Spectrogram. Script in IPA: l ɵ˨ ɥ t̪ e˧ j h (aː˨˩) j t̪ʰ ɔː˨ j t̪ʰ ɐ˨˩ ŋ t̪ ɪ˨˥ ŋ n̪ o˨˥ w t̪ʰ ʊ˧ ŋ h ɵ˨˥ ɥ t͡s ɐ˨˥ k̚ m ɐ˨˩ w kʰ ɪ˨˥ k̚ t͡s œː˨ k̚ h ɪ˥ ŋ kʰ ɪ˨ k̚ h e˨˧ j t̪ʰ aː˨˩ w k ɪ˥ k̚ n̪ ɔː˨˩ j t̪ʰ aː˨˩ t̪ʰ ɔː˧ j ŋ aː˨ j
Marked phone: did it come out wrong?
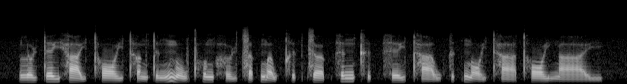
no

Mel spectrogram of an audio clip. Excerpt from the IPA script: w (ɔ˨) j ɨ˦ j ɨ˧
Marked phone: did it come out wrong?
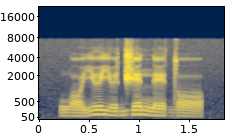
no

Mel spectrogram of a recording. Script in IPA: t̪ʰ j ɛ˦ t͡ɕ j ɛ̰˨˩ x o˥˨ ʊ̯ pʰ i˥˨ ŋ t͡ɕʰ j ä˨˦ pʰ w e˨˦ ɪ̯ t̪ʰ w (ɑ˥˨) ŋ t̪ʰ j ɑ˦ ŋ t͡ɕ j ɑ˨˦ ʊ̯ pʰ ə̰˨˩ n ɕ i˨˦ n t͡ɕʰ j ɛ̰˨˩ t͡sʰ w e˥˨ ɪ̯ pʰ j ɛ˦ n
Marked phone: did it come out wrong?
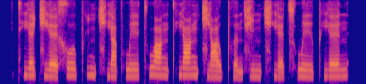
no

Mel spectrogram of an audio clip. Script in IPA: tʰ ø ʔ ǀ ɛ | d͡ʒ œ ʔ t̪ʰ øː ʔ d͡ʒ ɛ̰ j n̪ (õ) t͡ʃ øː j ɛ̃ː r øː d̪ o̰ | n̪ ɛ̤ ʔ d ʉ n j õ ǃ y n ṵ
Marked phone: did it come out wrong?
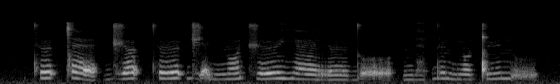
no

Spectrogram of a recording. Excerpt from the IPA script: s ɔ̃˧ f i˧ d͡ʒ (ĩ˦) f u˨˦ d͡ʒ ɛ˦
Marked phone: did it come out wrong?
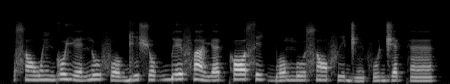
yes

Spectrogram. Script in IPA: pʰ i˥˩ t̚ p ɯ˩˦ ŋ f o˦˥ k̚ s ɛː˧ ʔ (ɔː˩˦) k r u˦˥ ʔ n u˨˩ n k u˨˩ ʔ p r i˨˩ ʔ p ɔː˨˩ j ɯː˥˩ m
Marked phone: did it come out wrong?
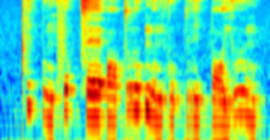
yes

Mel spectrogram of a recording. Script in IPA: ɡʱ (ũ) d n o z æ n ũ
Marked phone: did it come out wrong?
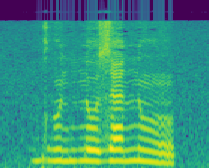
no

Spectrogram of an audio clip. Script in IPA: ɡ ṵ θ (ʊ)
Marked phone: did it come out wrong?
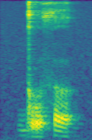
no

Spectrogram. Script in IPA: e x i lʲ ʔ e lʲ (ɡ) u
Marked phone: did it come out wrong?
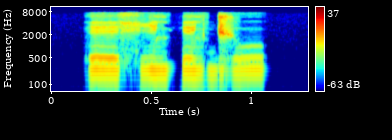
yes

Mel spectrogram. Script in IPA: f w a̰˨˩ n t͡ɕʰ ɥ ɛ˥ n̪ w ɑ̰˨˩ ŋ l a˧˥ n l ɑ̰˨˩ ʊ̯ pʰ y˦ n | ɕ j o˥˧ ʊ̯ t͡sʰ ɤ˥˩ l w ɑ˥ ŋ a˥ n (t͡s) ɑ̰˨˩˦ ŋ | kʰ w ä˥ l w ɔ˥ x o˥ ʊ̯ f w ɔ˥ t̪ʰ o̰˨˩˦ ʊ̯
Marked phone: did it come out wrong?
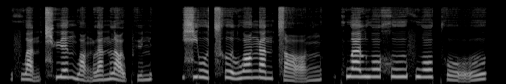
no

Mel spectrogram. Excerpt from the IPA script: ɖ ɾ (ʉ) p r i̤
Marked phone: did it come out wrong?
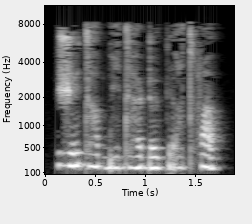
no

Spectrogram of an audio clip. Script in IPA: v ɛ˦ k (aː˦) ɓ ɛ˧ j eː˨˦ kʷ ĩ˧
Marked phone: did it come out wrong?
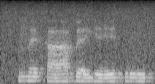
yes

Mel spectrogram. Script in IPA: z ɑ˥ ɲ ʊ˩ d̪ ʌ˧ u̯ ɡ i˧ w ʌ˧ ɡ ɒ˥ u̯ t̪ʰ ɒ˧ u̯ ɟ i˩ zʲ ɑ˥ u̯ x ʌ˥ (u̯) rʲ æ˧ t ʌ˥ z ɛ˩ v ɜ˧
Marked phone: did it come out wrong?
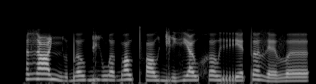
no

